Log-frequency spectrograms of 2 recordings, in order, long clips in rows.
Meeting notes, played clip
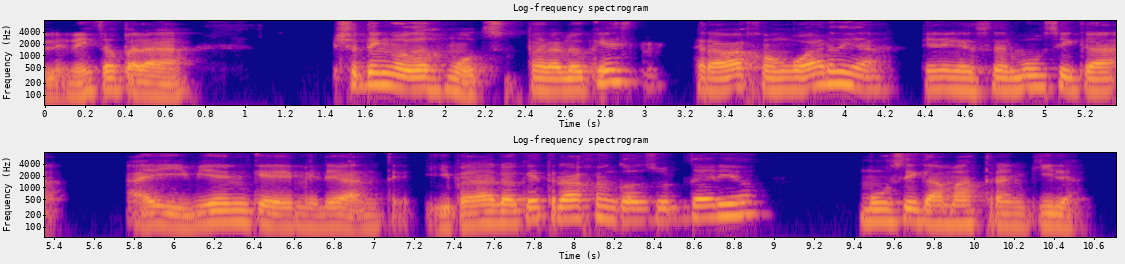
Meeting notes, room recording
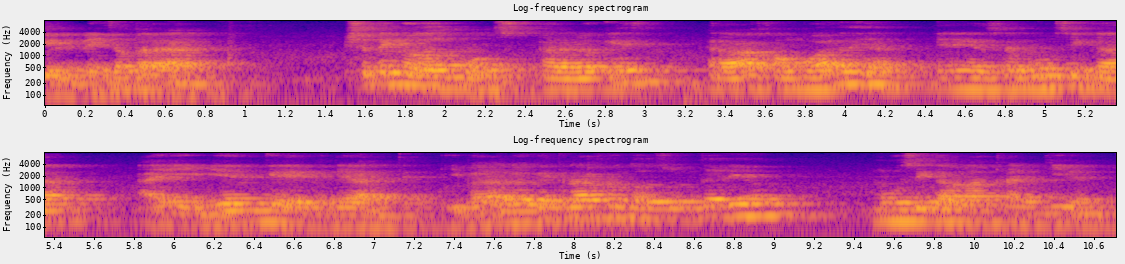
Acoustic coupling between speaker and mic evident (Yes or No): Yes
